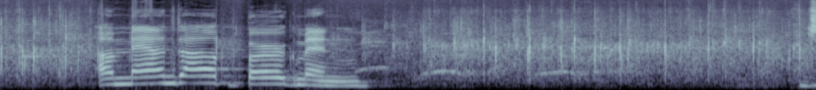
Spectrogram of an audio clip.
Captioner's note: audience applauds; audience cheers and applauds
